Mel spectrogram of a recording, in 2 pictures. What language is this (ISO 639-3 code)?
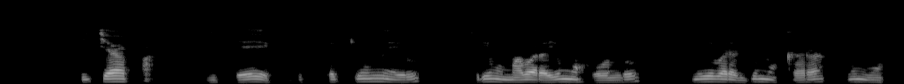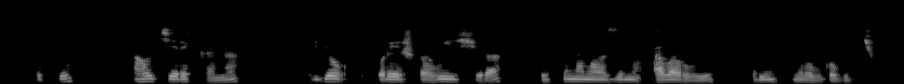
kin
